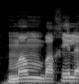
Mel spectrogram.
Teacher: نون کو میم سے بدل کر غنہ اور اخفاء کے ساتھ پڑھیں گے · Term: اقلاب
